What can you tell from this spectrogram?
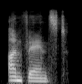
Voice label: "unfenced", Indian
